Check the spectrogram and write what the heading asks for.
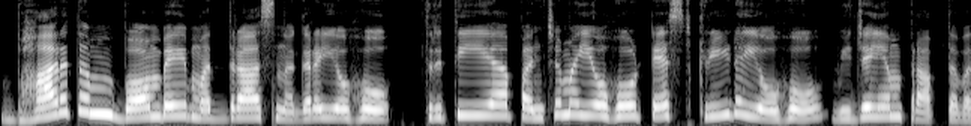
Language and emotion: Sanskrit, neutral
